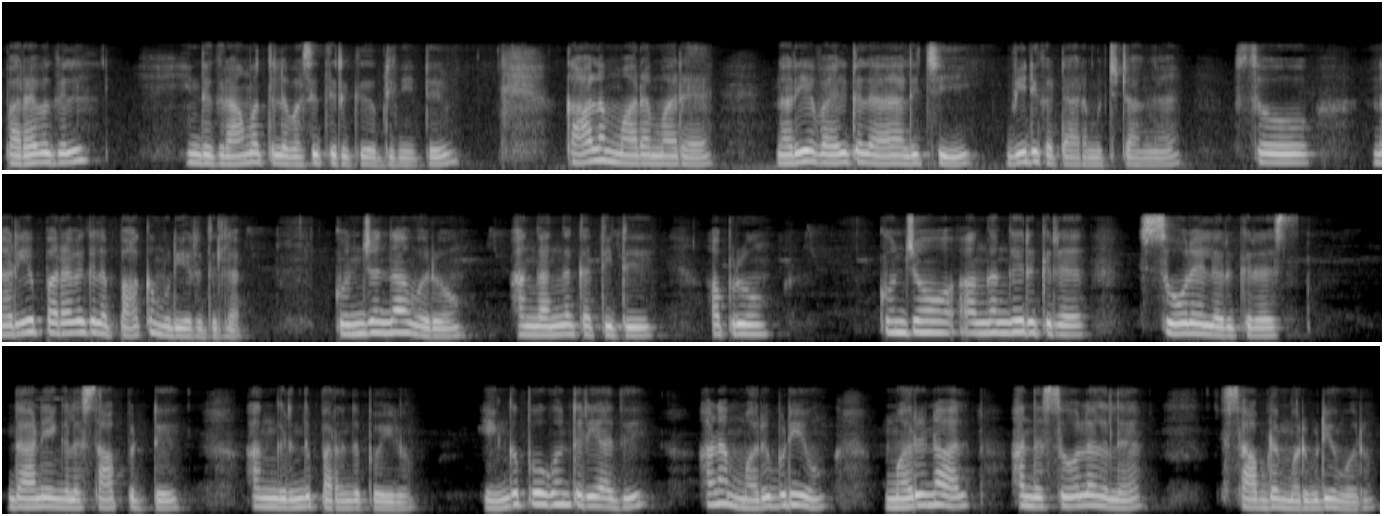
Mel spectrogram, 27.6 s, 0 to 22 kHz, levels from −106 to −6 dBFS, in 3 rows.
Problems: none marked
